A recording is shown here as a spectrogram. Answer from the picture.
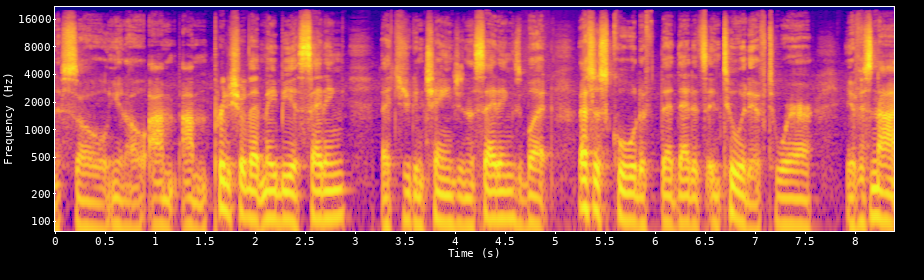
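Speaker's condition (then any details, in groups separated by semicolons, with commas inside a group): No condition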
